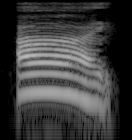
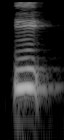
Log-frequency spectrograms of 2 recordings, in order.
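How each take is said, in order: First: A gliding 'eye' vowel as in kind. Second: A short pure 'ee' vowel. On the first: The speaker calls it wrong. "not I" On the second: The speaker calls it right. "like I in the word king"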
